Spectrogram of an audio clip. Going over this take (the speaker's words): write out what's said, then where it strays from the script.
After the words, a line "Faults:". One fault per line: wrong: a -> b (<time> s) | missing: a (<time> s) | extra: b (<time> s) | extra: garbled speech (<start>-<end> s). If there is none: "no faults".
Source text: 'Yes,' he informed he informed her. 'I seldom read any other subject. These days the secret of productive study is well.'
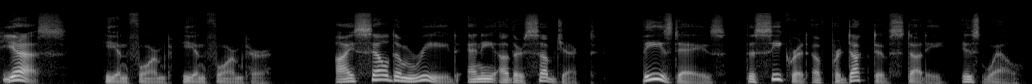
'Yes,' he informed he informed her. 'I seldom read any other subject. These days the secret of productive study is well.'
Faults:
no faults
